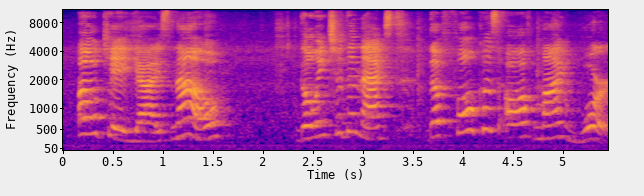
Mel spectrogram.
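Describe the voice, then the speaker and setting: A woman's raised, projected voice in a Brazilian accent, extremely high-pitched and bright and sharp, with very wide pitch swings, at a very slow pace and with audible room echo. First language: Portuguese. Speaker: pilates instructor. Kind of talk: live-streamed online workshop. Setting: live stream.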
